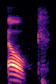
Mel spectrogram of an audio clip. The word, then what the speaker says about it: elk: And your last one here is elk. Give me an L sound here instead of elk. L. It's L. Okay, touch your tongue to the top of your mouth.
